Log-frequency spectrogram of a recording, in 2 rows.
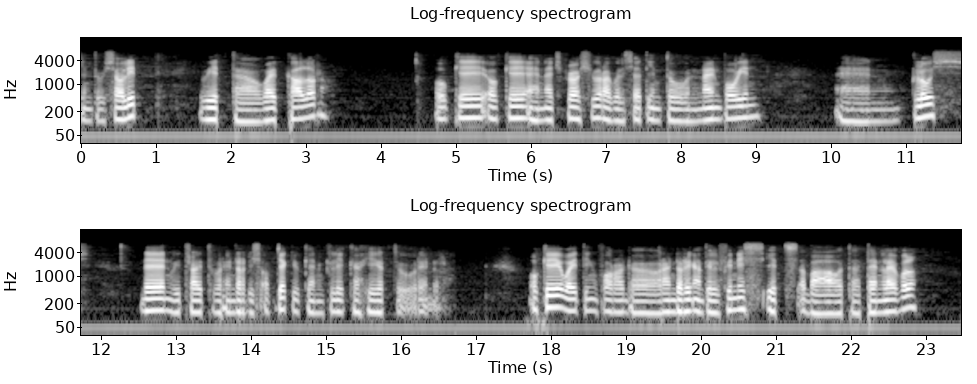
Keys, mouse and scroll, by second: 8.5 KP_9, 9.5 click, 12.5 middle click, 14.8 click.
